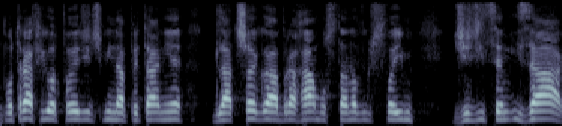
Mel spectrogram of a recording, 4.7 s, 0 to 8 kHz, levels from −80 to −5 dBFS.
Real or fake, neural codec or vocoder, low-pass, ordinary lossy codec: real; none; 7.2 kHz; none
